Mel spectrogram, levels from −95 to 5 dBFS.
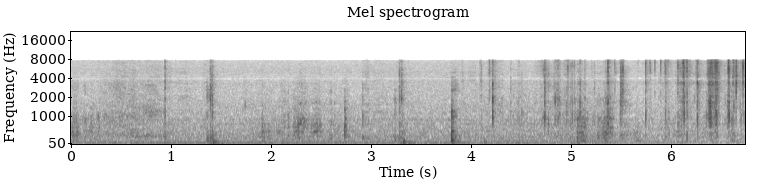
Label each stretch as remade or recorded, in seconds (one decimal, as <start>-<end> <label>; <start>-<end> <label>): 0.0-4.0 remade; 4.0-6.7 recorded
